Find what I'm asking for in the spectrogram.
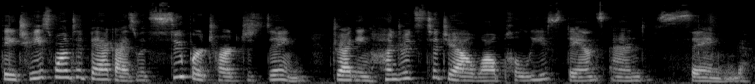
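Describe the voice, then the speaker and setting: A woman reading a picture book aloud to children, speaking to them directly with animated, drawn-out emphasis on key words. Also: mid-range voice. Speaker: read-aloud storyteller for children.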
